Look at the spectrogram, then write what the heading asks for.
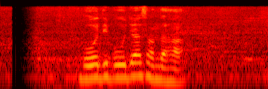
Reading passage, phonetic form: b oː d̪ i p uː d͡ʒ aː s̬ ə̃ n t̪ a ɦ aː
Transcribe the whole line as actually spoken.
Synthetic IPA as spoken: b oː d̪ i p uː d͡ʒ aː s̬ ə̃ n d̪ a ɦ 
